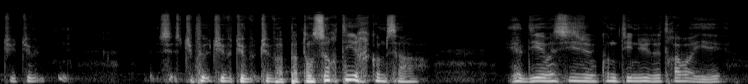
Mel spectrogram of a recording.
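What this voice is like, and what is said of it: Put-on Marseille French accent. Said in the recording (French): “accent marseillais”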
